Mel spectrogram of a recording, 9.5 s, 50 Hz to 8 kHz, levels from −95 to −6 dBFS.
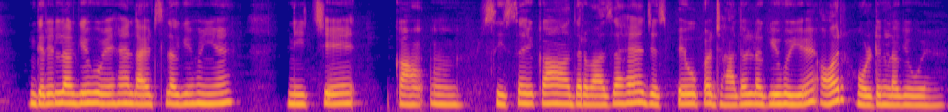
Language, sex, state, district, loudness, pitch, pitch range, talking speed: Hindi, female, Bihar, Supaul, -28 LUFS, 210 Hz, 200-220 Hz, 170 wpm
